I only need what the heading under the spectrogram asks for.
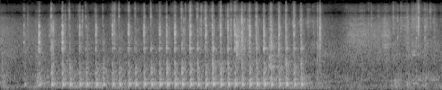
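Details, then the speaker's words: Honda EK sedan engine stopped, oil pan off: quick run of light metallic clicks as the crank is rocked by hand, play in a rod bearing; a second rod also showed movement, both need new bearings. "The other ones don't have any play. I've already pretty much moved the crank. Let me see if I can do that again. So, you can hear that it does have movement."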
